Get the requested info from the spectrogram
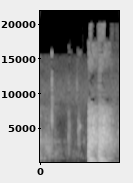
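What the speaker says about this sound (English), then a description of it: "some of the enemies can take pot shots at you from the ground" Gunshots from enemies in the video game Tomb Raider 2, a sudden burst of loud shots cutting in after a quiet stretch of game ambience.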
